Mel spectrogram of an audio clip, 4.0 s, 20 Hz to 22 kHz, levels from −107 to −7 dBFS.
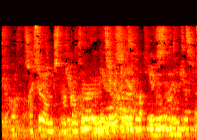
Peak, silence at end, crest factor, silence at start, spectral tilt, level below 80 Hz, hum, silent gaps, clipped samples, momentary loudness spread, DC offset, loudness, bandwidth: -10 dBFS; 0 s; 16 dB; 0.05 s; -5.5 dB/octave; -56 dBFS; none; none; under 0.1%; 12 LU; under 0.1%; -25 LUFS; 11.5 kHz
